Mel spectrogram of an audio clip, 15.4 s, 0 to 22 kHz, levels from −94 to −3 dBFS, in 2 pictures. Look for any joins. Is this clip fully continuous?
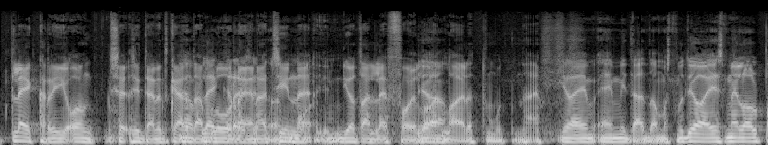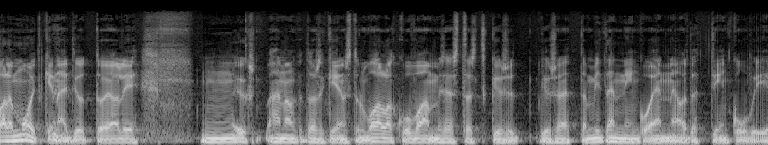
yes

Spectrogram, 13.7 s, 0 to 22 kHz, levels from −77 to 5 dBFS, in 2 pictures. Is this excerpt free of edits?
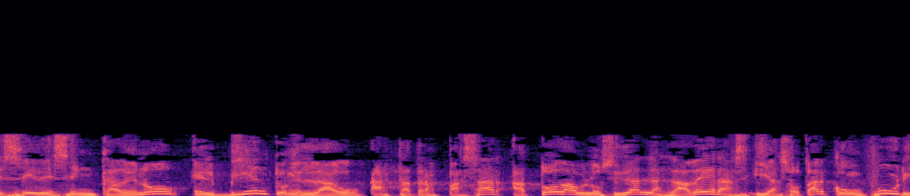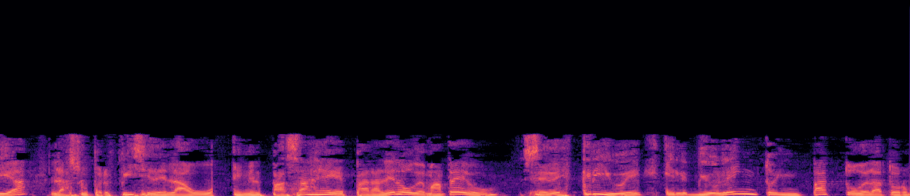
yes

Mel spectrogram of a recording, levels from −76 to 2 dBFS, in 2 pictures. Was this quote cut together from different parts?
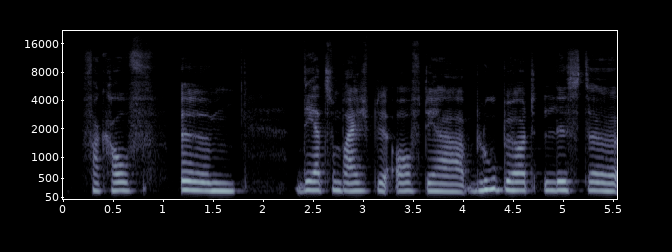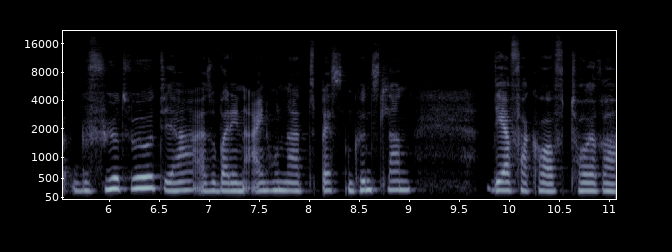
yes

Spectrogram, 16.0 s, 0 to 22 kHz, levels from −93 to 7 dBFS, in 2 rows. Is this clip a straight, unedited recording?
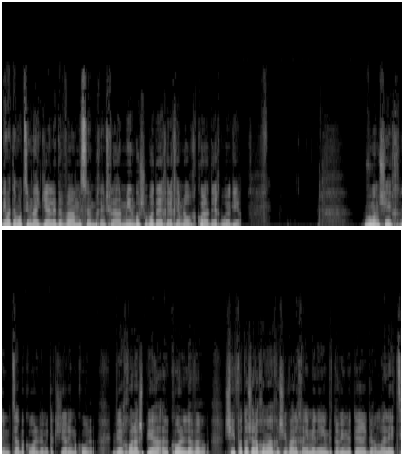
no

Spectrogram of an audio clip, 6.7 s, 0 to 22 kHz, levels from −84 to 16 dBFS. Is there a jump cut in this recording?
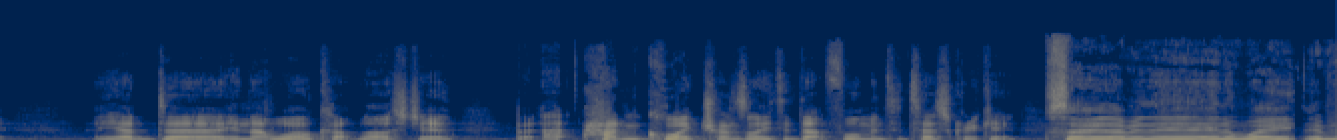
yes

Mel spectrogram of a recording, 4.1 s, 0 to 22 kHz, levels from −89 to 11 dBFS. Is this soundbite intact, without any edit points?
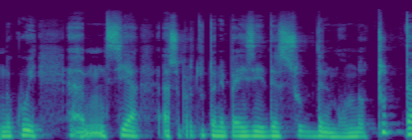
no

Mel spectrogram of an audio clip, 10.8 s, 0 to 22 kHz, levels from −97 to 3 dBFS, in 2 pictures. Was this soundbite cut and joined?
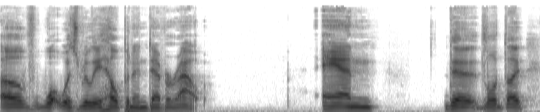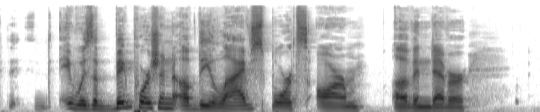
no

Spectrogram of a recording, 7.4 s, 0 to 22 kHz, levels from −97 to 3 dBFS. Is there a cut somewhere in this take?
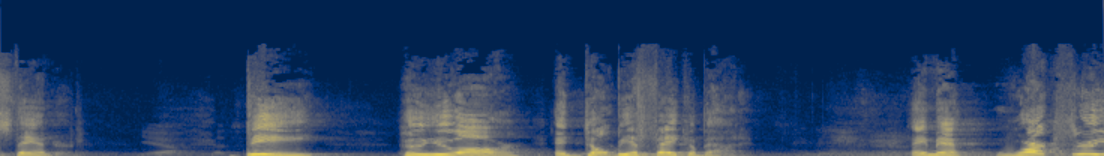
no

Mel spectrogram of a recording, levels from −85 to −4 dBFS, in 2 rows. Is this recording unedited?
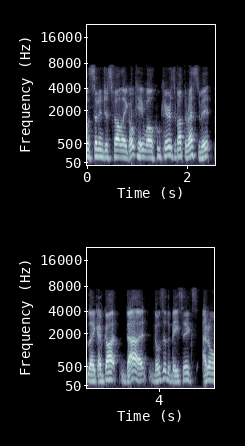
yes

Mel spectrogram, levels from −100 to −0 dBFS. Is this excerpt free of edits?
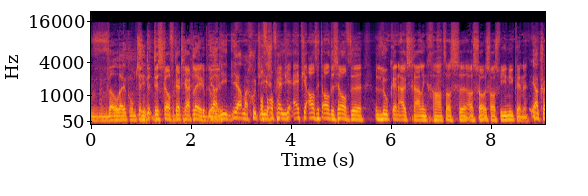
yes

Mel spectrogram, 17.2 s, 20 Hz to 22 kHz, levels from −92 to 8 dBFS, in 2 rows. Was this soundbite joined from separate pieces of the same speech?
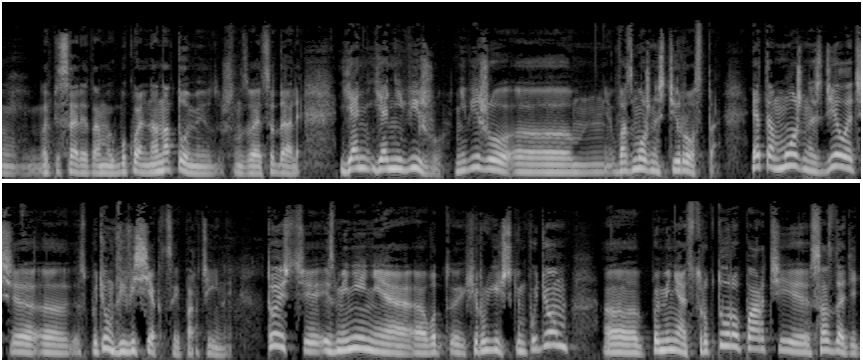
no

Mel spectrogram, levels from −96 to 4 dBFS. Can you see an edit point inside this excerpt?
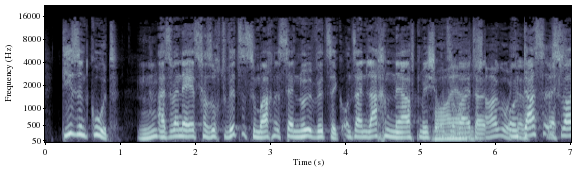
yes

